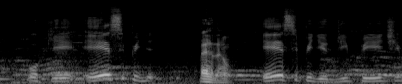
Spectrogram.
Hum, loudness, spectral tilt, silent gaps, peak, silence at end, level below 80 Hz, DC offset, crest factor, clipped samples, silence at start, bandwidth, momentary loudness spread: none; -32 LUFS; -5 dB/octave; none; -12 dBFS; 0 s; -56 dBFS; under 0.1%; 20 dB; under 0.1%; 0 s; 15.5 kHz; 12 LU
